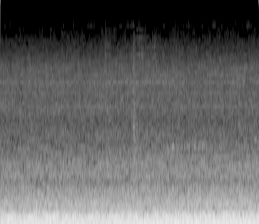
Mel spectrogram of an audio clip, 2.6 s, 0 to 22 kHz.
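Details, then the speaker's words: 2011-2018 Ford Focus driving: heavy steady low rumble and vibration, rough road noise from a bad rear wheel hub bearing that also caused flat spots on a tire; hub replaced. "so you'll hear the vibrations in just a minute and the vibrations and the rough road noise is all due to a bad hub"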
